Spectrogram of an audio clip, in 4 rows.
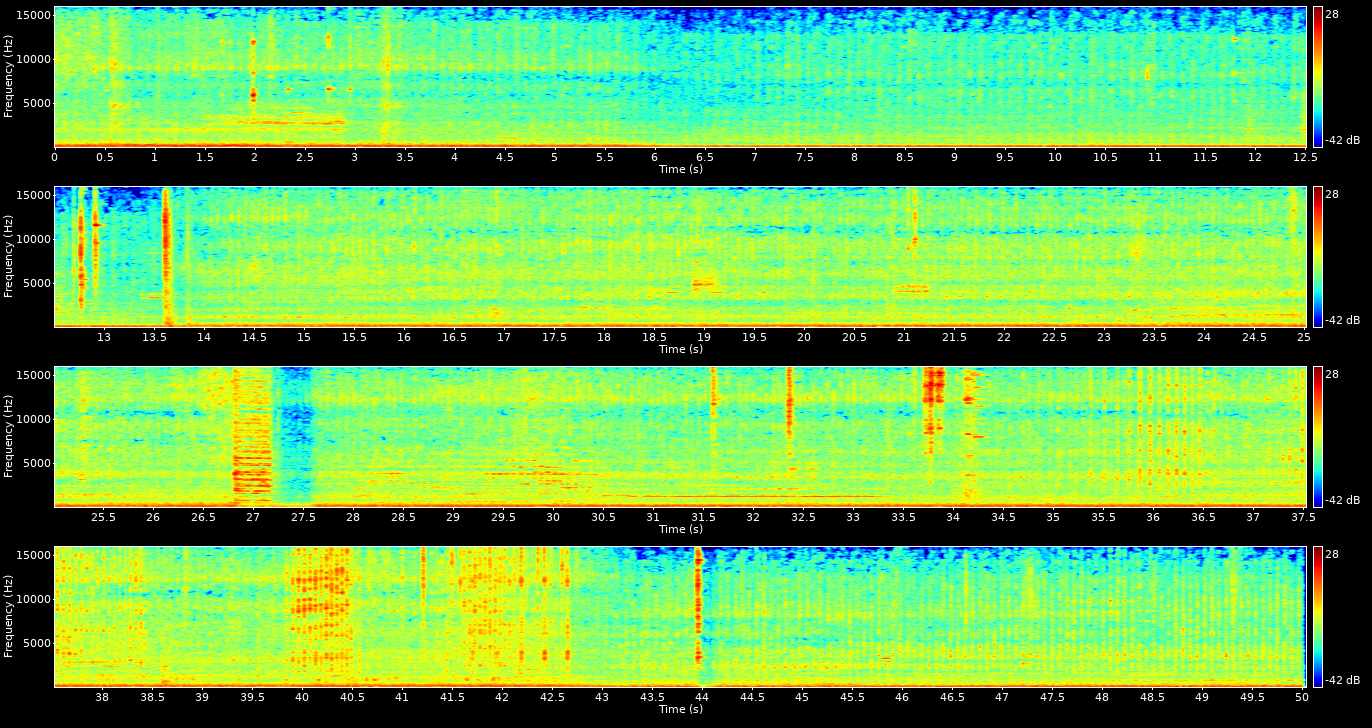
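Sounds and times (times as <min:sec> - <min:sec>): steady mechanical hum: 0:00.0 - 0:50.0
loud horn-like burst: 0:26.8 - 0:27.4.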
